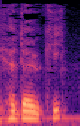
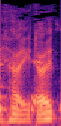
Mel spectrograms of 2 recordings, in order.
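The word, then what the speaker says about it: Hadoke: a patron of the show and patron and friend of the show, Mr. Toby Hadoki. It's actually Haydo, but people like to pronounce it wrong.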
